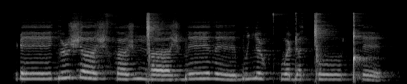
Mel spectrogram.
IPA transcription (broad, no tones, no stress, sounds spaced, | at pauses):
ɽ eː ɡ y ɭ ʃ ɐː ʒ x œ ʒ ŋ͡ǀ ɐː ʒ b eː ð ɪː b ʊ ʎ ʊ ɭ kʷʰ ɐ ɖ ɐ ǀ ʊː ǃʰ e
